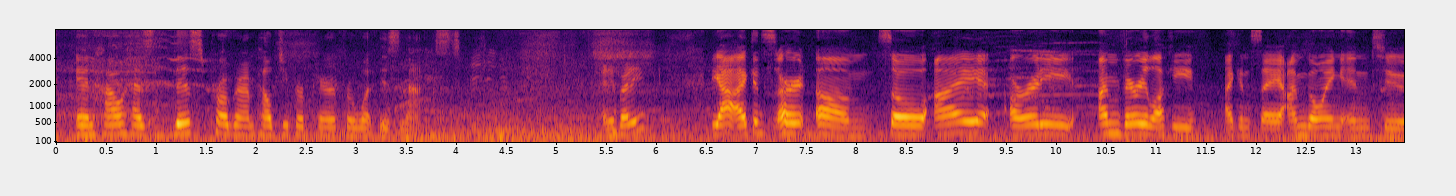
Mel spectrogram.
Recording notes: OHS Students at the Fair. In this episode we visit the Stoughton Fair.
